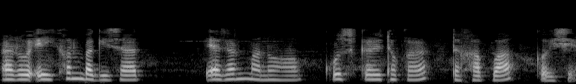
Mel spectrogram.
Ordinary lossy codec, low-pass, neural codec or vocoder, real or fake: MP3, 24 kbps; 5.4 kHz; none; real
